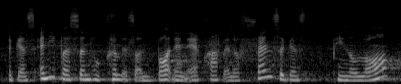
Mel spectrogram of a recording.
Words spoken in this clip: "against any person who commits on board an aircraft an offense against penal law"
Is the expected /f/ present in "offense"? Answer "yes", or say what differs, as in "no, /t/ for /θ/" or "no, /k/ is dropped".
yes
